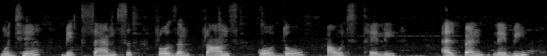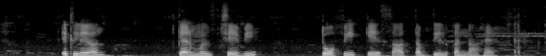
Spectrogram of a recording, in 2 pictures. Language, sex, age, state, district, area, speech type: Urdu, female, 18-30, Uttar Pradesh, Ghaziabad, rural, read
